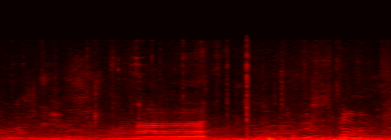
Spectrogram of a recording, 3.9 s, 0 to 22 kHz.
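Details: A lamb at Nasu Animal Kingdom in Tochigi, Japan, recorded 29 April 2018, gives one loud, steady, flat-pitched bleat lasting nearly a second, rich in harmonics. Crowd chatter surrounds it.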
